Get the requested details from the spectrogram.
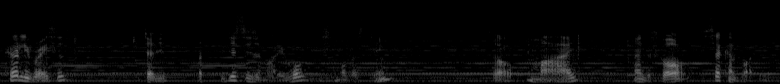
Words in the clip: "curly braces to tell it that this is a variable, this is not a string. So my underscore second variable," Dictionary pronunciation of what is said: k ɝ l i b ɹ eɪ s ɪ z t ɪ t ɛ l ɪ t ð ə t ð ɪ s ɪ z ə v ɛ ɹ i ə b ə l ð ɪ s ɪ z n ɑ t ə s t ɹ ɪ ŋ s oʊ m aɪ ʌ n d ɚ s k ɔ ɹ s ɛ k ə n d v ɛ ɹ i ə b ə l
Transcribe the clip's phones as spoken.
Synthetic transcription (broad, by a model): k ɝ l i ɹ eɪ s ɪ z t ɪ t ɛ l ɪ t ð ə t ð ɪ s ɪ z ə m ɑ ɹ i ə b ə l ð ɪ s ɪ z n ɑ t ə s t ɪ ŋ s oʊ m aɪ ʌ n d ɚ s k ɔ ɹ s ɛ k ə n d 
